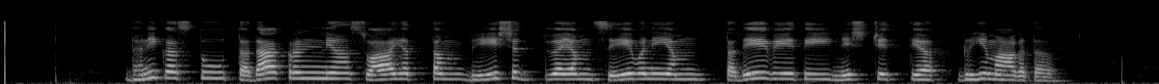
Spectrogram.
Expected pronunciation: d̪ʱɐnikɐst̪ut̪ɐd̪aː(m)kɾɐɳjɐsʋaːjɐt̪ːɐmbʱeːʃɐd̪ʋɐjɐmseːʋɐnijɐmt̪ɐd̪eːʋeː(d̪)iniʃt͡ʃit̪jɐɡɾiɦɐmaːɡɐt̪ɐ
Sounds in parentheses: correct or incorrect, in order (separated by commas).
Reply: incorrect, incorrect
